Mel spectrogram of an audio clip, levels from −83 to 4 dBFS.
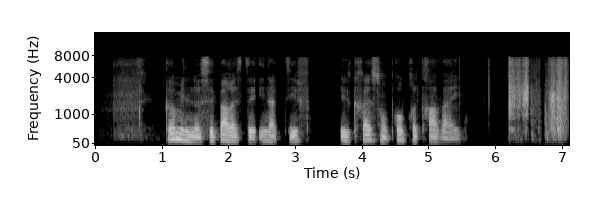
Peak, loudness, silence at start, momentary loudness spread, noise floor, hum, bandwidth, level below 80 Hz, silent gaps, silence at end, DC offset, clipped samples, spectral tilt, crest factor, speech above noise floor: -6 dBFS; -26 LUFS; 0.35 s; 17 LU; -50 dBFS; none; 7.8 kHz; -66 dBFS; 3.27-3.32 s, 3.50-3.60 s, 5.68-5.83 s, 6.01-6.06 s; 0 s; under 0.1%; under 0.1%; -5.5 dB/octave; 20 dB; 26 dB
